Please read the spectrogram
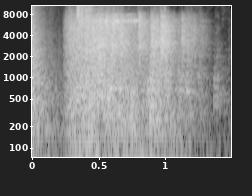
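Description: A single loud slap on the hood of an old, rusty mobile home, followed by a resonant metallic rumble that lingers for more than a second before fading.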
